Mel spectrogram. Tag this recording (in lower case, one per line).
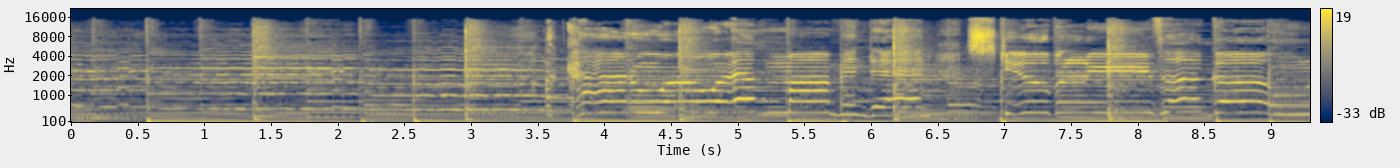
child singing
